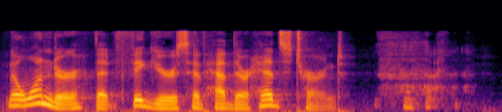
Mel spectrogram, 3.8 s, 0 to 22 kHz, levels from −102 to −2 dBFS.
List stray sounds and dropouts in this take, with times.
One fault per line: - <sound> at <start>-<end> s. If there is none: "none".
- laugh at 2.8-3.6 s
